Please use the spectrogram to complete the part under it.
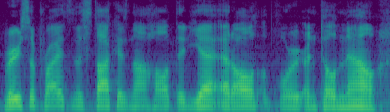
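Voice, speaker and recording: Calling out prices as they move, a young day trader co-hosting a live stream talks through his trades. The commentary is rapid and excited, getting loud and high as stocks move, and a cold has made his voice raspy.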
